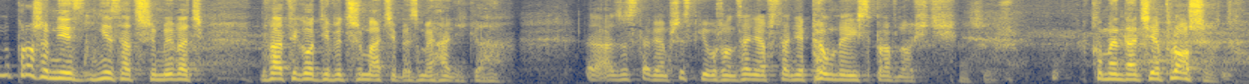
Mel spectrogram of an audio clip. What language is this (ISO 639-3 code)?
pol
